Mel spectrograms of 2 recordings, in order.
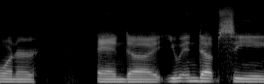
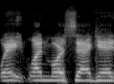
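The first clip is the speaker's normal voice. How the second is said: kobold creature voice, higher and louder; 7 semitones higher, 8 dB louder than usual. Voicing a kobold calling through a door hole: kobold voice. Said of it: "you hear the kobold".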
